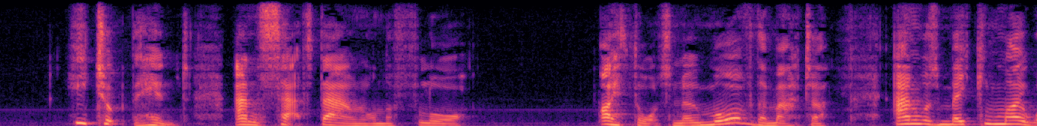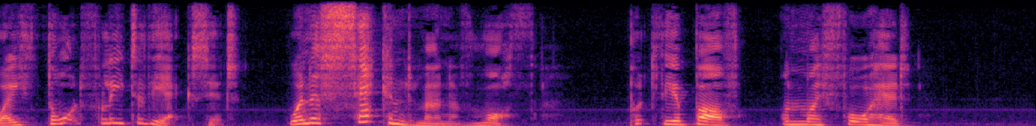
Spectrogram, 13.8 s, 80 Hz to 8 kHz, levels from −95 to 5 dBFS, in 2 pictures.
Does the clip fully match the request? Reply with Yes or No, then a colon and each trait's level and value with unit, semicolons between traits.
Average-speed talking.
Yes: average, 165 wpm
